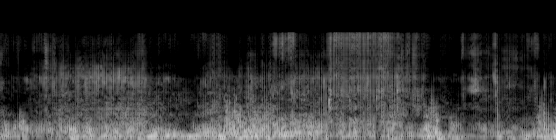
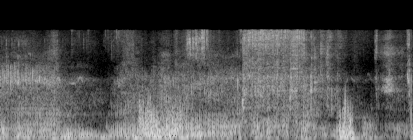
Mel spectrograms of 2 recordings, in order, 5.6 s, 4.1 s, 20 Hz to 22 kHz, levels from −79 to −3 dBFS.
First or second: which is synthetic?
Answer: first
